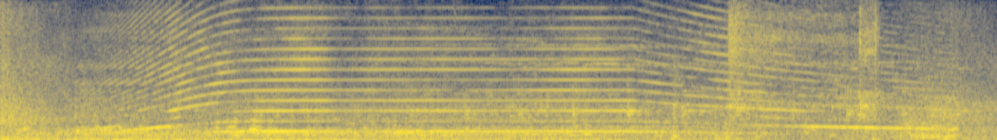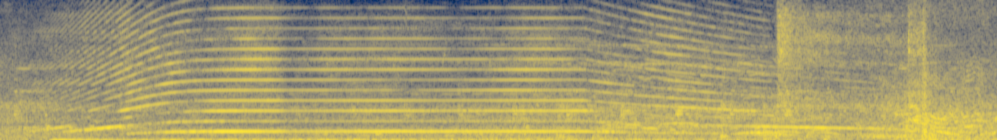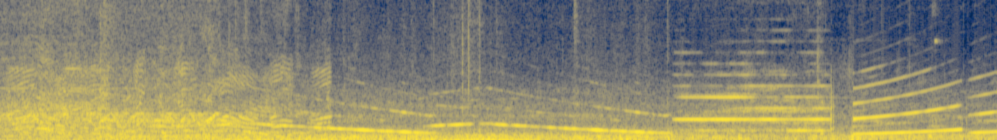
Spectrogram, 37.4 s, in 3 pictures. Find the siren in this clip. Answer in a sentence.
The siren can be heard from 0.0 to 37.3 s.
